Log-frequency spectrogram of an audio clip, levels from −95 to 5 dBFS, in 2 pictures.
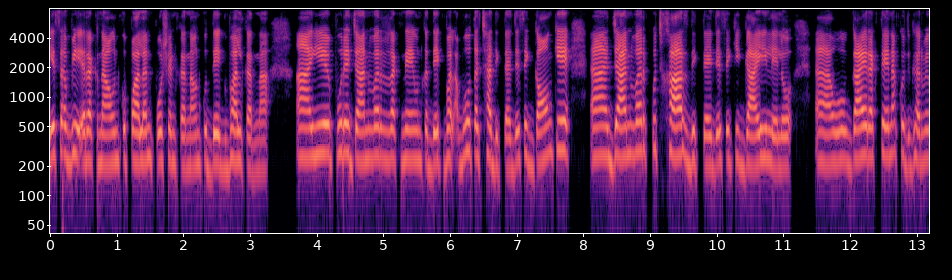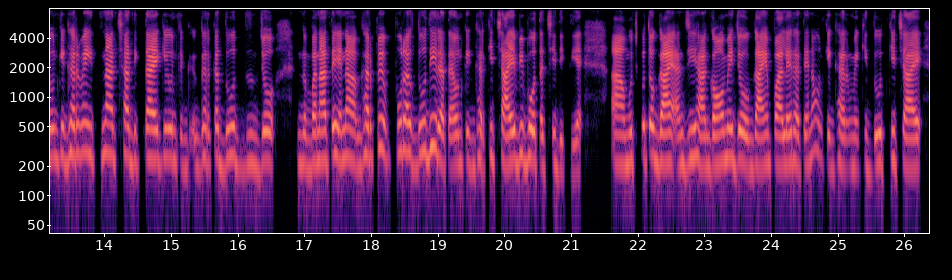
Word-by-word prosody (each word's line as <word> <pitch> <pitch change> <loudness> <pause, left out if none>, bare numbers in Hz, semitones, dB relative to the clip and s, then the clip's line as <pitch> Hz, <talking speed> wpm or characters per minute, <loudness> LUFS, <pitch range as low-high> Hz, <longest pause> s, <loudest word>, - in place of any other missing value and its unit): ये 250 - +6
सब 255 -2 -1
भी 245 -1 +3
रखना, 210 -2 +1
उनको 220 +2 -3
पालन 220 +1 +3
पोषण 220 0 -2
करना, 195 0 -2
उनको 210 +2 -5
देखभाल 215 +3 +2
करना 180 0 -3 0.4
अ, 245 0 +5
ये 265 +2 +4
पूरे 270 +1 +3
जानवर 235 +2 +2
रखने, 230 0 0
उनका 225 0 -4
देखभाल 225 +2 0
बहुत 265 +4 -1
अच्छा 245 0 +1
दिखता 200 -2 -6
है। 190 - -1
जैसे 235 +4 -2
गाँव 245 +5 +2
के 290 -1 +8
अ, 250 0 0
जानवर 260 +4 +5
कुछ 300 - -7
खास 255 -1 +8
दिखते 205 -2 -4
हैं, 200 -1 -1
जैसे 225 +2 -2
कि 230 +3 -8 0.2
गाय 200 +2 +5
ही 240 0 +1
ले 195 -1 +1
लो 200 0 -1 0.4
अ, 215 -1 +1
वो 225 +1 -1
गाय 245 +2 +7
रखते 245 +2 +1
हैं 245 - +3
ना 265 - -1
कुछ 250 -6 -5
घर 220 0 -2
में, 230 - -4
उनके 240 +1 -4
घर 260 +2 -2
में 275 0 0
इतना 255 +2 -2
अच्छा 255 +1 -1
दिखता 230 +2 -3
है 230 0 +6
कि 240 +2 -5
उनके 225 -4 -5
घ 190 +1 -14
घर 245 -3 -5
का 245 - -1
दूध 215 -2 -5 0.3
जो 225 -1 0 0.4
ग 210 0 -6 0.3
बनाते 225 +3 0
हैं 235 - +1
ना, 240 -2 +1
घर 245 +6 -2
पे 305 -1 +1 0.2
पूरा 275 0 +1
दूध 260 +7 -5
ही 320 - +2
रहता 210 -5 0
है, 200 - -1
उनके 215 +1 -7
घर 210 +2 -7
की 250 - -6
चाय 215 0 +3
भी 250 +3 -4
बहुत 225 -2 0
अच्छी 200 +2 -7
दिखती 180 -2 -12
है। 180 - -3 0.5
अ, 205 -1 +2
मुझको 225 +4 -5
तो 255 -2 +1
गाय 215 0 +5
अ, 195 - -2
जी 220 +4 -5
हाँ, 200 -5 0
गाँव 205 +2 0
में 235 -1 0
जो 220 -4 +1
गाय 195 +1 +2
पाले 205 0 +1
रहते 210 -2 -4
हैं - - -6
ना, 270 - -8
उनके 235 -8 -8
घर 190 -1 -6
में 190 -1 -8
की 210 - -11
दूध 205 +4 -3
की 225 - -4
चाय 190 0 +2
225 Hz, 230 wpm, -23 LUFS, 210-250 Hz, 0.5 s, के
